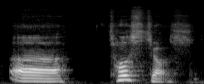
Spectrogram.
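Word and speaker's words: πτωχός: So tostos, what that said, the P is silent.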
